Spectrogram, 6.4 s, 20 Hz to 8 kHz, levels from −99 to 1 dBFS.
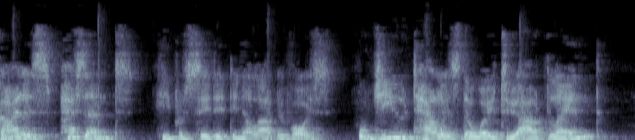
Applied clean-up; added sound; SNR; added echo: none; none; none; reverberation time 0.3 s.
